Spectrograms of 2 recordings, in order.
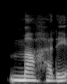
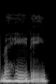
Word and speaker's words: Mahady: My last name is Mahedi. Mahi. Mahadi. And actually, my dad told me they used to pronounce it. It was ma ma mahadi or it was something and then it just went to mahi but but yeah my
